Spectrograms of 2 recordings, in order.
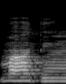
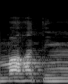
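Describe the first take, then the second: No difference in how they are said.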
